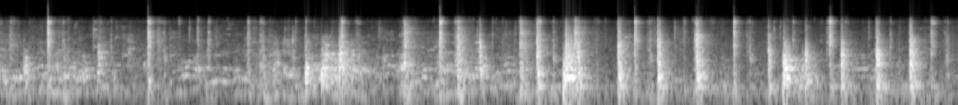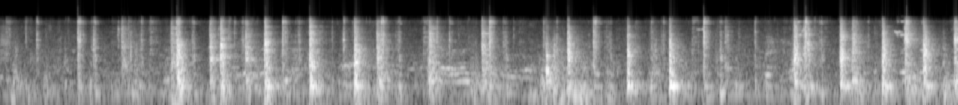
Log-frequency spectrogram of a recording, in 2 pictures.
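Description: A hammer strikes metal and wood in sharp, repeated blows.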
